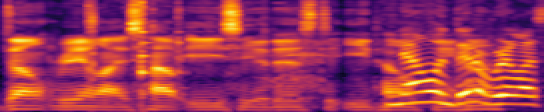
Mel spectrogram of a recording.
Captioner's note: sighing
